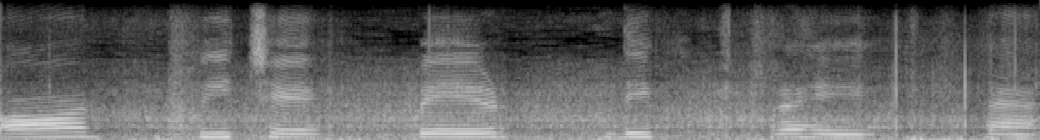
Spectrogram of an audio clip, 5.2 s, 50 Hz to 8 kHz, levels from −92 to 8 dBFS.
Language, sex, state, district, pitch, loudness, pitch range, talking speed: Hindi, female, Chandigarh, Chandigarh, 235 Hz, -17 LUFS, 220-240 Hz, 70 wpm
